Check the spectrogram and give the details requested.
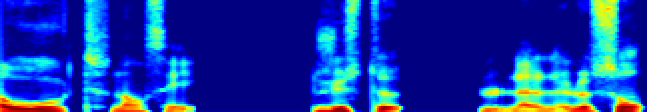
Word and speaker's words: août: C'est le mois le plus facile à prononcer de l'année. Oû ce n'est pas à août.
